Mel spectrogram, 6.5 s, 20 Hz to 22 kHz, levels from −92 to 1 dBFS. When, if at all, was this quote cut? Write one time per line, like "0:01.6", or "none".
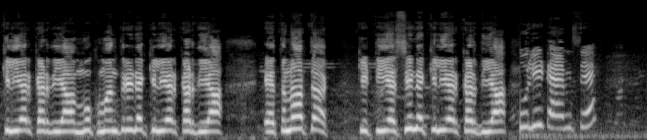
0:05.2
